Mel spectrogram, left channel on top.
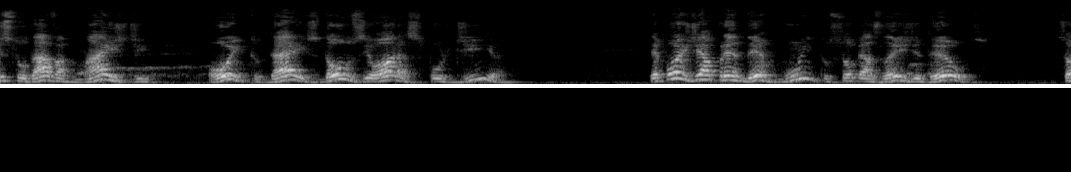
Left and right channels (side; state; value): right; silent; digital silence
